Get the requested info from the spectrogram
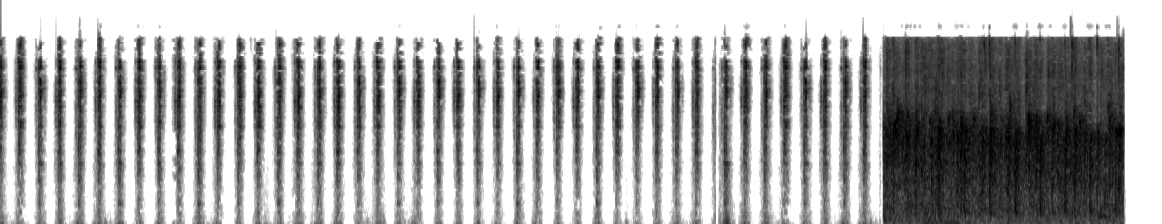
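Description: Quiz countdown timer ticking like a clock, about four even ticks a second. About eleven seconds in the ticking gives way to a recorded burst of applause that cuts off suddenly three seconds later, marking time up for the answer.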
